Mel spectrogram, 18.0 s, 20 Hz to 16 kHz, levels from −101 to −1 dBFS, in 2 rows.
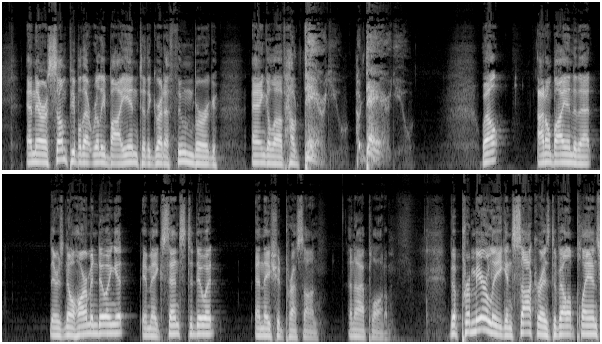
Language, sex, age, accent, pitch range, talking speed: English, male, 40-59, American, 115-150 Hz, 185 wpm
